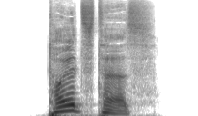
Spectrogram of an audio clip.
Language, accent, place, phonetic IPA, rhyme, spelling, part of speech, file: German, Germany, Berlin, [ˈtɔlstəs], -ɔlstəs, tollstes, adjective, De-tollstes.ogg
- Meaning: strong/mixed nominative/accusative neuter singular superlative degree of toll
